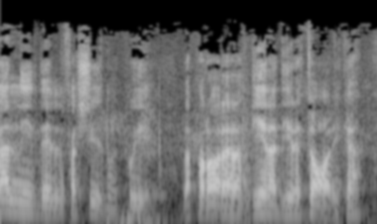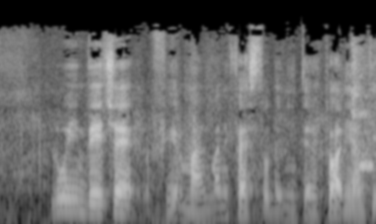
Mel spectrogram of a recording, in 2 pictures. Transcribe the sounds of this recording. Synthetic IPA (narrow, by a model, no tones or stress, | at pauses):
anːid̪elfaʃːizmoiŋkuj | lapaɾɔːlaɛːɾapjɛːnad̪iɾet̪ɔːɾika | lujiɱveːt͡ʃefirmailmanifɛst̪od̪eʎːint̪elːet̪ːuaːliant̪i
